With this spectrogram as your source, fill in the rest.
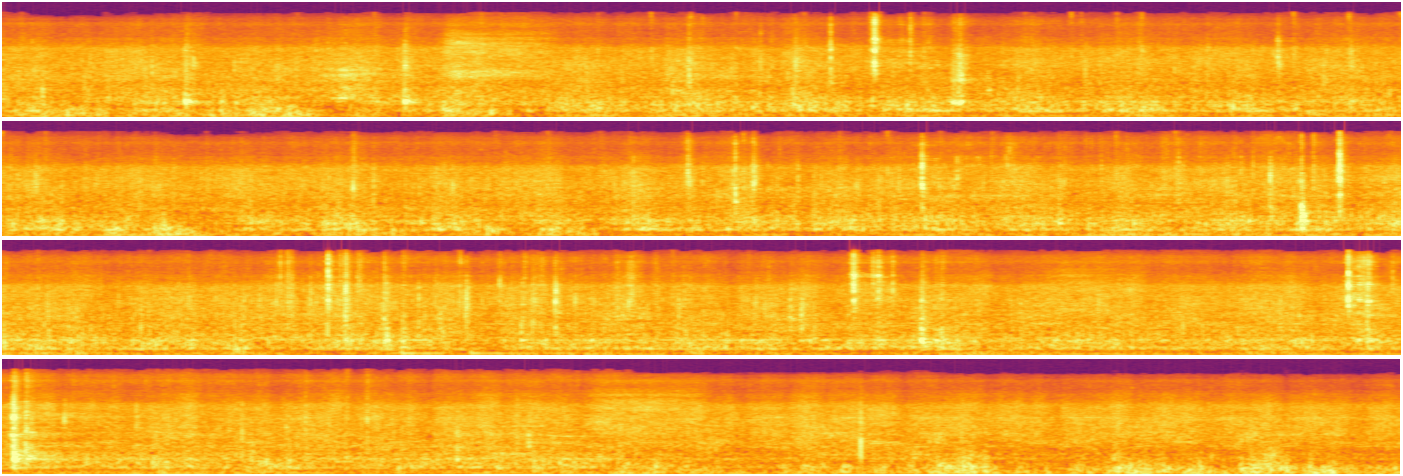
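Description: Wind rushes past a microphone.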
